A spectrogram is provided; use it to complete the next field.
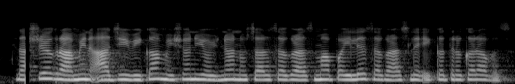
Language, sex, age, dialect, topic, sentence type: Marathi, female, 25-30, Northern Konkan, banking, statement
